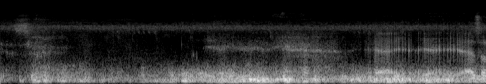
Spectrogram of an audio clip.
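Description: Thunder follows a lightning flash, a deep, loud rumble rolling and building over several seconds, with a voice faintly present underneath.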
